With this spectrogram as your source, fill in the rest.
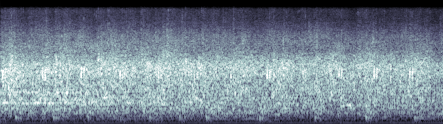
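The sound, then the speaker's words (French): Loud, sustained applause from a church audience clapping for the Lord at a thanksgiving prayer gathering, a dense, even roar of many hands that continues steadily without pause. “Acclamons le Seigneur très fort. Let's clap for the Lord loudly.”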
